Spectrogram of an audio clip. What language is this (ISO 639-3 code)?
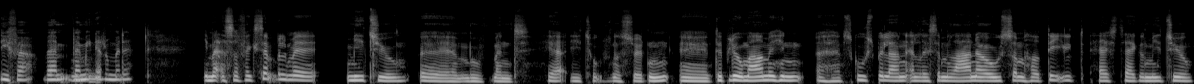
dan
